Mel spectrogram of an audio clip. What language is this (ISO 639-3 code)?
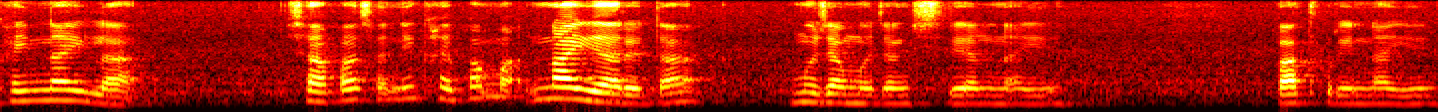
brx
